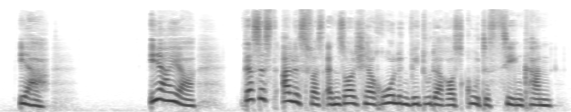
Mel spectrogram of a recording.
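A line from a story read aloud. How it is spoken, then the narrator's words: Calling out. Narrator (German): rief sie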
